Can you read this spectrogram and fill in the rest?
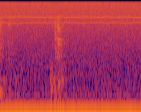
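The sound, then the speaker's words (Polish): A door opens and closes with a single brief clack near the middle, set against a steady hiss of room noise. No one speaks. “Otworzę i przymknę drzwi.”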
